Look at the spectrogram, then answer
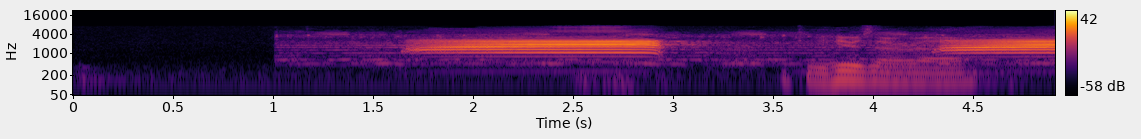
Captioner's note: sounds of Long-footed Frog calling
